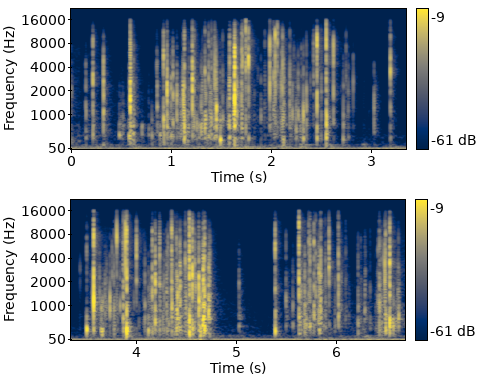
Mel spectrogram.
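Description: A clear cellophane bag full of dried potpourri, dried orange slices and leaves, is squeezed and crunched with both hands. Bright, dry crackling and crinkling come in three dense bursts separated by short pauses, with each snap dying away almost instantly.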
